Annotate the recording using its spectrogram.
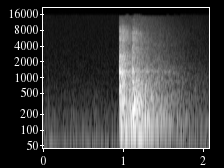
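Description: A broadcast graphics transition sound effect: a sudden, noisy hit about a second in that fades out over about half a second.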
